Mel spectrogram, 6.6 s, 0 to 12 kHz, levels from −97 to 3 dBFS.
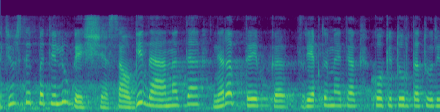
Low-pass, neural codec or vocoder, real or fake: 7.2 kHz; codec, 16 kHz, 4 kbps, FunCodec, trained on LibriTTS, 50 frames a second; fake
